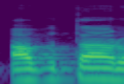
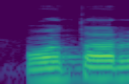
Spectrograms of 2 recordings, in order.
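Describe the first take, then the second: First: अवतार with a separate v sound, av-taar; correct form shown. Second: अवतार with av merged into au, autaar; mispronunciation shown. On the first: Teacher giving learners the accepted form, अवतार said as av-taar. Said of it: "होगा". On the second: Teacher showing learners the rejected form, अवतार said as autaar. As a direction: say अवतार as au-taar, without a v sound. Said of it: "नहीं होगा". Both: Shown as a demonstration.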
